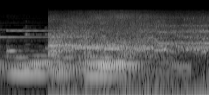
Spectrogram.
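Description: Car tyres skidding with a screech, a sound effect that starts about half a second in over marimba music. The music stops near the end.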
